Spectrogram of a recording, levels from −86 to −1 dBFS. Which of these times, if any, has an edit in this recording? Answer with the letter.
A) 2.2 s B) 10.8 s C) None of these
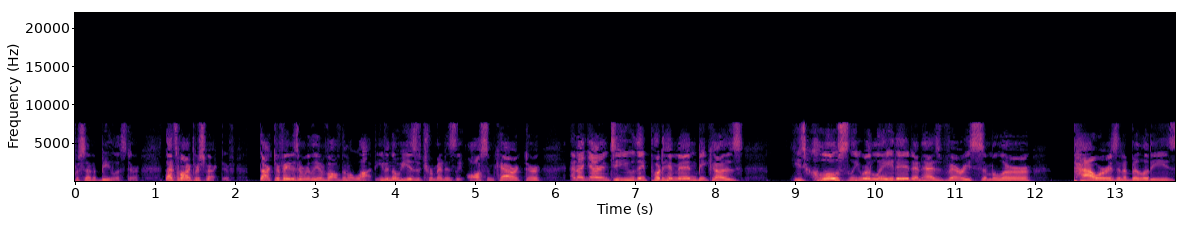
C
